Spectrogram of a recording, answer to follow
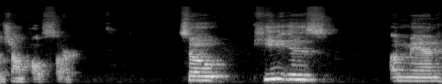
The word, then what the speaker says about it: Jean-Paul Sartre: The French pronunciation of the name Sartre, you know, with that soft R, it's a little hard for the American tongue to pronounce, but not too big a deal.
